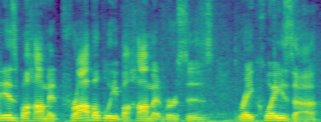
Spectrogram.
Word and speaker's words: Rayquaza: And if so, and if it is Bahamut, probably Bahamut versus Rayquaza, which apparently is the right way to pronounce it, so don't come at me for that. That shit's Rayquaza.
